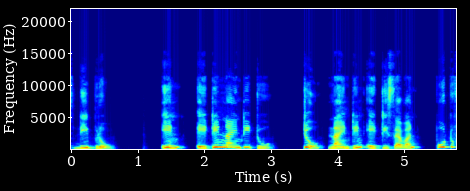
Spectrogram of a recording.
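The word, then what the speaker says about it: de Broglie: the French physicist Louisis Victor Drogley pronounced as D bro in 1892 to 1987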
